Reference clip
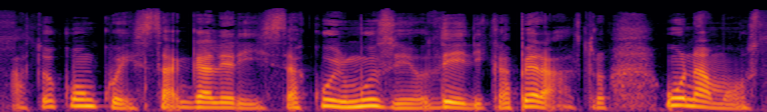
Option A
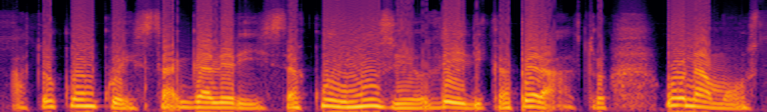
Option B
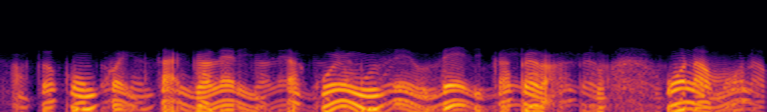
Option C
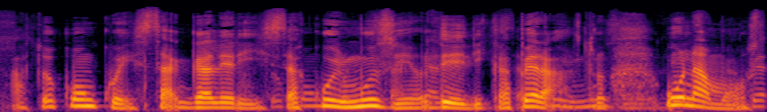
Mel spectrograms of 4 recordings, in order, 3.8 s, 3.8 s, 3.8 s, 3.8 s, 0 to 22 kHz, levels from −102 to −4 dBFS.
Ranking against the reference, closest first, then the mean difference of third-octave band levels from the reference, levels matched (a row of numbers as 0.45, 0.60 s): C, A, B; 2.0, 5.5, 11.5 dB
